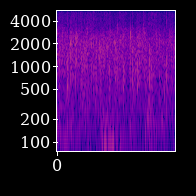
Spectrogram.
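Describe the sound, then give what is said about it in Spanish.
Applause at a band concert greets a new band member as he is introduced. The clapping is steady and dense, with many overlapping claps at a constant moderate level. “Un aplauso para él.”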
